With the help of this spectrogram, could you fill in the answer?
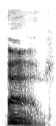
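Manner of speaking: एर said as open air sound; first syllable. Shown as a demonstration. Teacher isolates the syllable, एर as air. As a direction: say एर like English air. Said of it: "बोलिए एर".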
